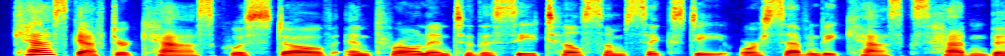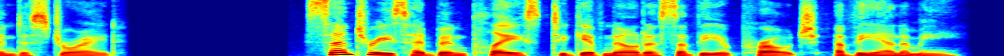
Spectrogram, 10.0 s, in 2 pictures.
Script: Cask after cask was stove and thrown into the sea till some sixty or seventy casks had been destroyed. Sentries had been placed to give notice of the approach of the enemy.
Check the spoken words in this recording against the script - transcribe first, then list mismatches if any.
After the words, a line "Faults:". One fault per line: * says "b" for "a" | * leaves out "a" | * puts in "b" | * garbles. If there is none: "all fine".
Cask after cask was stove and thrown into the sea till some sixty or seventy casks hadn't been destroyed. Sentries had been placed to give notice of the approach of the enemy.
Faults:
* says "hadn't" for "had"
